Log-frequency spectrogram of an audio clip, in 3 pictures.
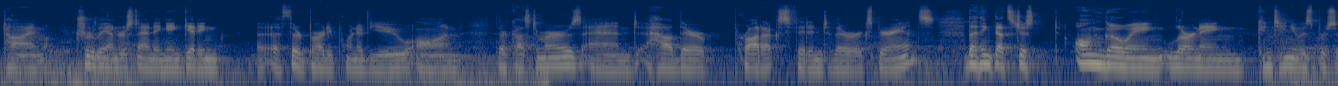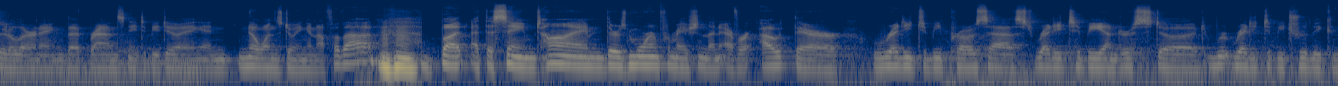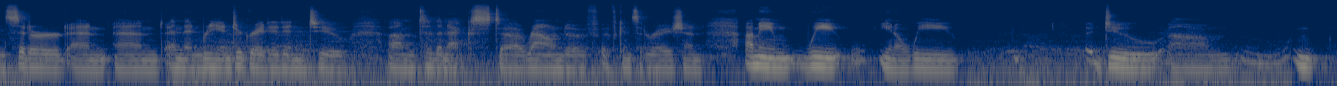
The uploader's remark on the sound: Recorded: Friday January 18, 2019 at 10:00 am (EST) at the Interior Design Show. At Jam3.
